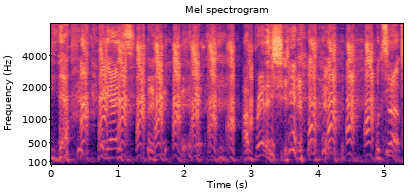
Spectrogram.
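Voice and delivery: put-on a terrible British accent through laughter; mock British accent. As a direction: ham up a British accent while cracking up. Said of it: "it was bloody awful".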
